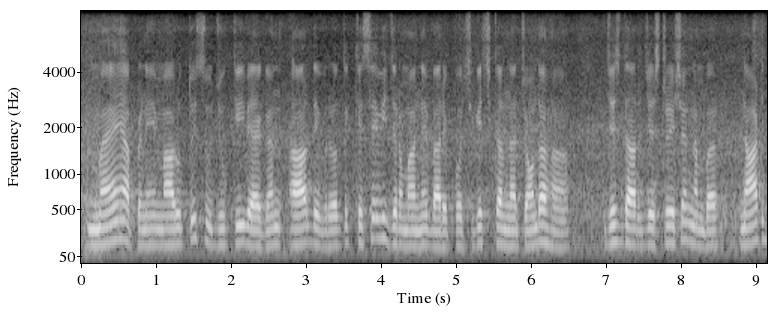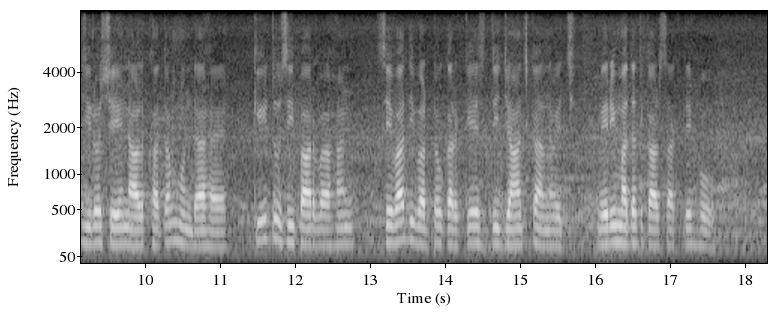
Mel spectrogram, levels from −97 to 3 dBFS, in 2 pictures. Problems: none marked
